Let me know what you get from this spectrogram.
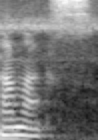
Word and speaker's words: Xanax: Ama Z ile okunuyor. Xanax.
